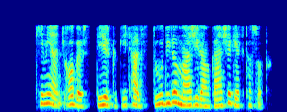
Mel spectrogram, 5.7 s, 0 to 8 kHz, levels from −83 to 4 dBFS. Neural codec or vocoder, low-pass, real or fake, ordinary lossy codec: none; 7.2 kHz; real; AAC, 16 kbps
